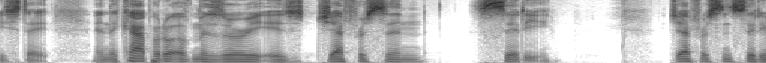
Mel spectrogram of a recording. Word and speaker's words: Missouri: if you're reading this you see the two s's and you might think it's miss suri but we pronounce it missouri with like a z sound missouri and missouri is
